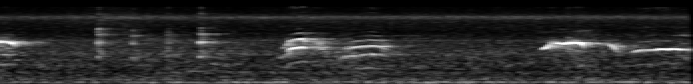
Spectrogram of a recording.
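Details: Pet cockatiel giving soft, brief whistles early on. A louder arched whistle follows near the end, then a steady flat note, over a low background hum.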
